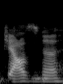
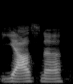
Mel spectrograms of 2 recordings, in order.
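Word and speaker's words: Jasnah: I first read way of Kings I was pronouncing it jasna in my head and then done said yazna and I was like I need to recalibrate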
